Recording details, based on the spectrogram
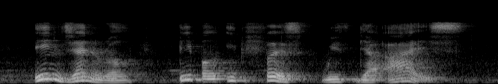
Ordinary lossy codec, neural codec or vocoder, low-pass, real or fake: none; none; 7.2 kHz; real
